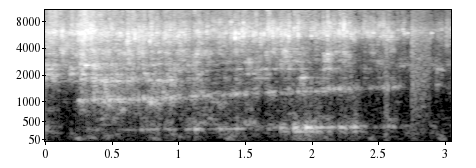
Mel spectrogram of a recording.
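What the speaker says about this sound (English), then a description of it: "So I'm gonna grab my water that's been filtered, and you add it into this jar." Filtered water pours steadily into a glass jar of about two liters while a fermented soda is made, a continuous close splashing rush with no talking.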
